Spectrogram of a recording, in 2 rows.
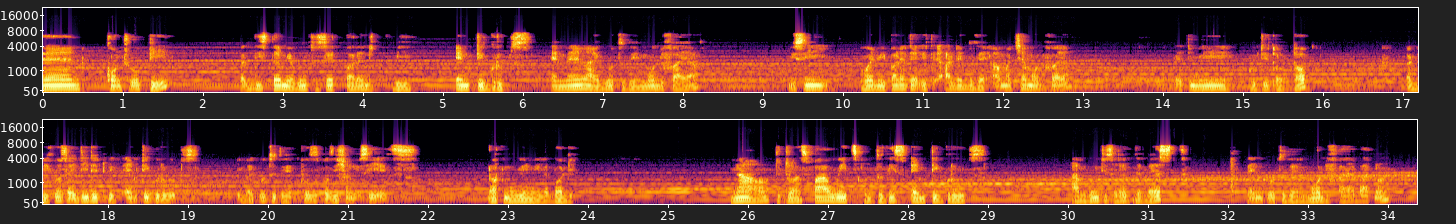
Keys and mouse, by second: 1.2 ctrl+p, 7.5 click, 13.2 click, 14.0-15.9 drag, 20.3 click, 24.2 click, 25.5-25.8 shift+middle drag, 26.7-27.0 middle drag, 30.4 click, 32.7 click, 34.2-34.3 shift+middle drag.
